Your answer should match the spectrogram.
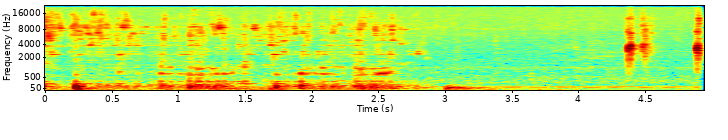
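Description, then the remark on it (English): Sweet Riesling wine pours into a glass with a steady gurgling splash for a few seconds, then trails off into quiet, followed by a couple of faint clinks near the end. “So for my ASMR, let's pour up.”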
